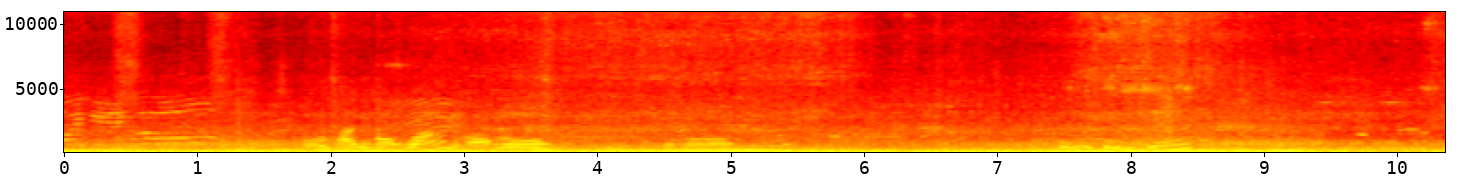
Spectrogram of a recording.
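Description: Motorbike engines running in a steady low rumble through a busy street market, with voices talking and calling out over it every few seconds.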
